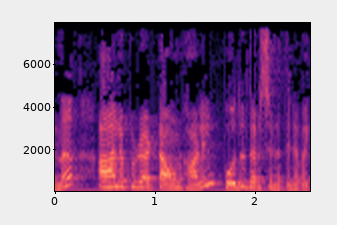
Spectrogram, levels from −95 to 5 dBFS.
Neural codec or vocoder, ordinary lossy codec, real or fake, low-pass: none; none; real; none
